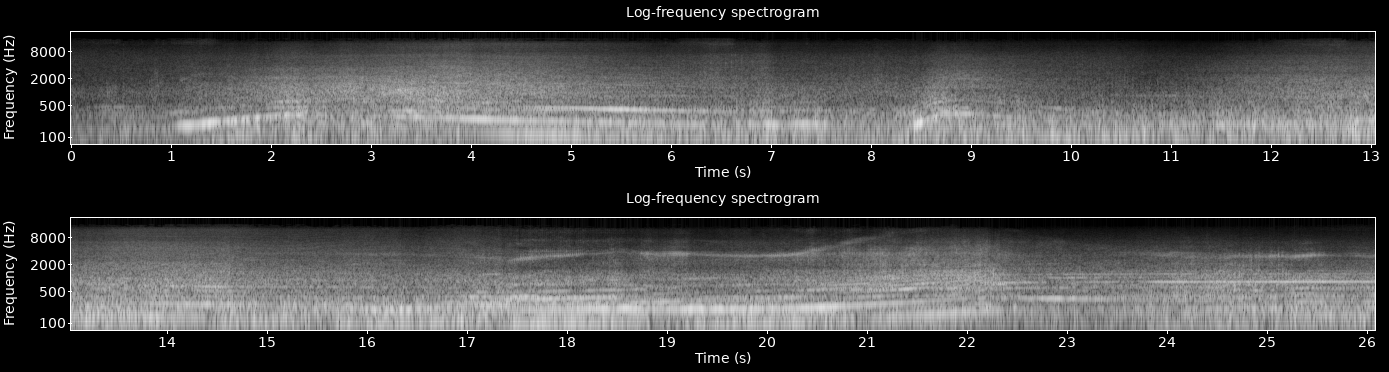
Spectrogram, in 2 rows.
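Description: Sports cars, a Ferrari 458 Italia among them, accelerating away one after another, their engines revving up and dropping in pitch as each pulls past. A high wavering squeal sounds for a few seconds in the last third.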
